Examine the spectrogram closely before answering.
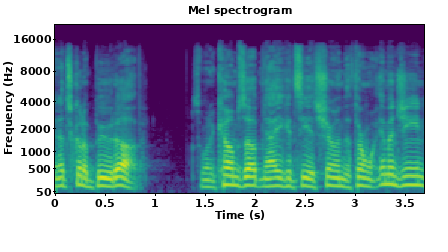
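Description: A man speaks at a very fast pace with fairly even intonation. The background is quiet. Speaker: tool reviewer. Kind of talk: product demo tutorial. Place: workshop.

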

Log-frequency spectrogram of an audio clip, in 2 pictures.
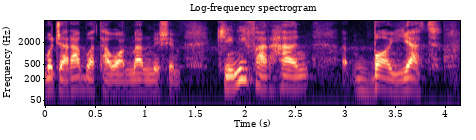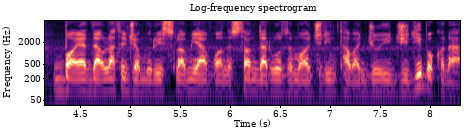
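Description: Over light background noise, a man with a very deep, low pitch talks at a fairly quick pace with fairly even intonation. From Afghanistan. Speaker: media affairs expert; interview guest. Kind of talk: interview. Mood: earnest, engaged. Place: studio. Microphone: lapel.

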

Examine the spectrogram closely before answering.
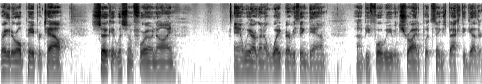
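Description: A man speaks at a moderate pace in a very deep, low voice. His intonation is flat and monotone. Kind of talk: tutorial. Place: workshop. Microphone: phone near.

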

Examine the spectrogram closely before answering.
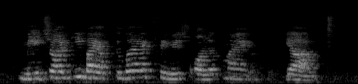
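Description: With audible room echo and light background noise, a woman speaks at a fairly quick pace in a high pitch with ordinary pitch variation. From India. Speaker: education YouTuber. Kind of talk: interview. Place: home room.

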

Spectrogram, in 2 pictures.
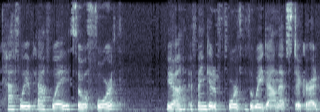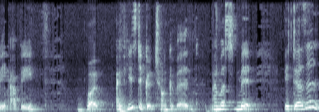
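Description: Speaking in an American accent, a woman keeps a moderate speed. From US Midwest, Cleveland, Ohio. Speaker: beauty YouTuber. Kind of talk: casual vlog review. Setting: home video recording. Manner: animated, laughs often. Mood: cheerful, relaxed. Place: home room. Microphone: webcam.

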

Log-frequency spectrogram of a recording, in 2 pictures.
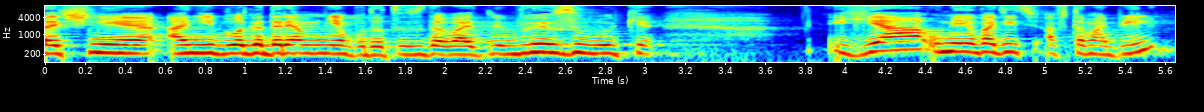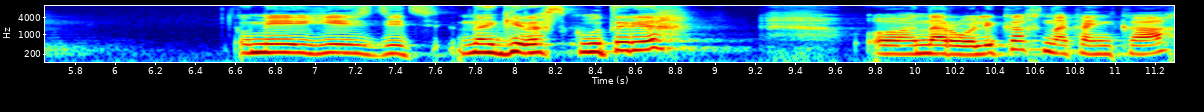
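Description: This woman talks at a fairly slow pace with long, frequent pauses, her fairly high pitch and fairly even intonation paired with very even loudness over a quiet background. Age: 20s. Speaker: musical theatre actress. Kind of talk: actor self-presentation. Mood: cheerful, playful. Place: studio. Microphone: lapel.

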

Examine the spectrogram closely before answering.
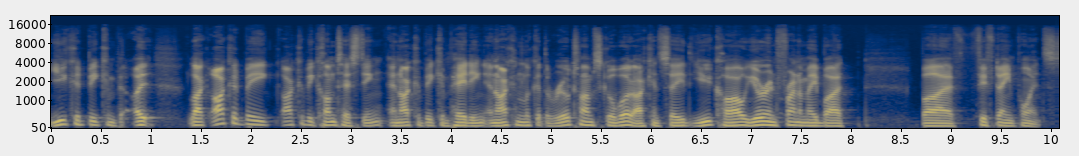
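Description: Here a man with a fairly low pitch speaks at a fairly quick pace with ordinary pitch variation. The background is quiet. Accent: Australian. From Australia. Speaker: ham radio YouTube host. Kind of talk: casual livestream discussion. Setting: video call. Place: home room. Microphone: studio mic.

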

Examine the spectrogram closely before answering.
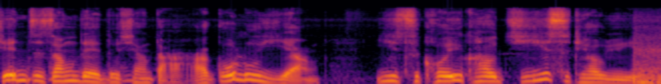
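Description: A woman speaks at medium pitch with a dark, mellow tone and vocal fry. Her intonation is lively and her pace moderate. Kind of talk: humorous food video narration.

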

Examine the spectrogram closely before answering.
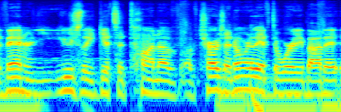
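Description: With faint music in the background, a man talks at a fairly quick pace with fairly even intonation. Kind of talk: casual vlog tour explanation. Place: car. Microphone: phone near.

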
